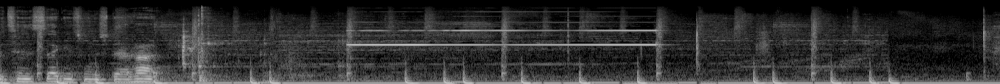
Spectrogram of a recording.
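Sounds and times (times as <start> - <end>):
hip hop music: 0.0 - 10.0
high-pitched timer beep: 3.5 - 6.7.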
